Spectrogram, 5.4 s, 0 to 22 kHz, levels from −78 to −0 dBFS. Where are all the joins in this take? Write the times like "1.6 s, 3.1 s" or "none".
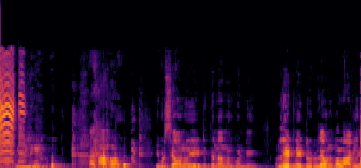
none

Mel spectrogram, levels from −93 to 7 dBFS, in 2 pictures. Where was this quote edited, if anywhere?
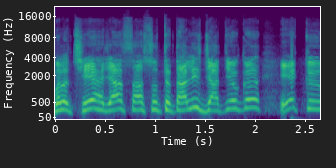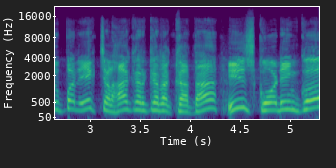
4.3 s

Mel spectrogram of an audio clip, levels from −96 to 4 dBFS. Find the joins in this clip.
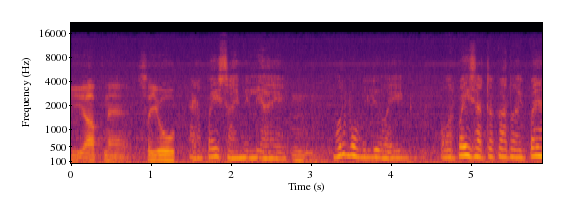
none

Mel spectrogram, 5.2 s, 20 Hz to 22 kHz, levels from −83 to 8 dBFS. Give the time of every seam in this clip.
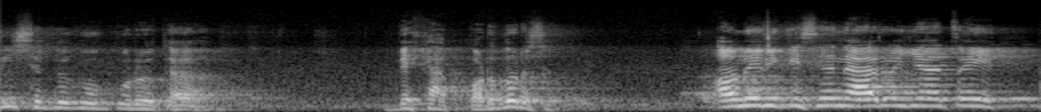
3.4 s

